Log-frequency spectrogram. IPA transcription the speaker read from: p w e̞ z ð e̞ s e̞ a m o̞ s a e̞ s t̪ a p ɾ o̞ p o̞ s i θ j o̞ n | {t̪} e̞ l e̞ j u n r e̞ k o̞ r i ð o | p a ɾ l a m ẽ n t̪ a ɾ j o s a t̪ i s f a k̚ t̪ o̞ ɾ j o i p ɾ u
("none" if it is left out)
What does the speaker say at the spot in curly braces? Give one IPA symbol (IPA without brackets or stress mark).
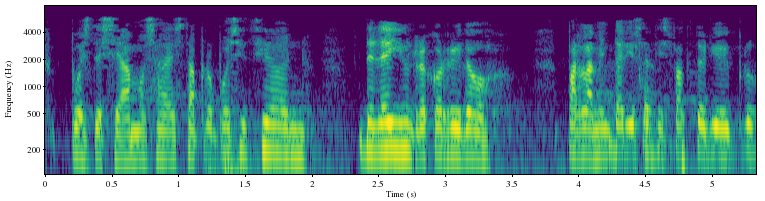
d̪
